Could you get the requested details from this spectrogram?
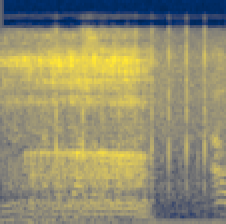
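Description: Loud rattling snore on a breath in, followed by quieter breathing; ordinary adult snoring.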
